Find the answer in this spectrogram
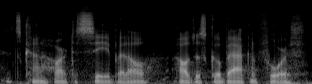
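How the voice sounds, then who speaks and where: A man's voice: very deep voice, flat delivery, normal speed, noisy background. A man composing at his computer, talking through his process casually and muttering and humming phrases as he writes. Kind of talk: casual screen-share tutorial, thinking aloud.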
